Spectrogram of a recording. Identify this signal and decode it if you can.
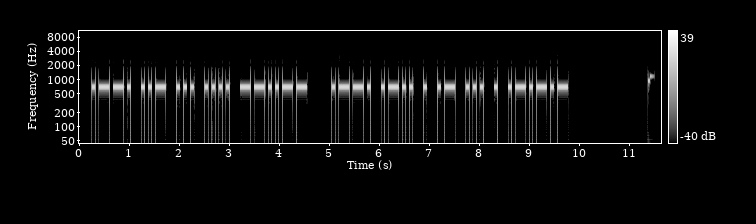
Morse code, heard as a keyed tone, about 17 wpm, 700 Hz. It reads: PUSH, PLEASE.
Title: Sentences from Top 1500 Words 17wpm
